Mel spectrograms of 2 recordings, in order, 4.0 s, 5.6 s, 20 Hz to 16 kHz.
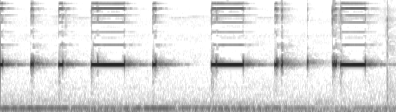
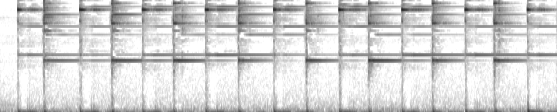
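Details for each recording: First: Old Toyota Kijang turn-signal flasher modified to drive a buzzer. A 2 kHz tone sounds in short irregular bursts, dropping in and out from a poorly soldered connection. Intermittent buzzer tone. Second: Bell-type mechanical flasher for an old car's turn signals: an internal rocker relay strikes metal, giving steady bright bell-like pings about ninety-five a minute; normal bell-type flasher chime, can be muffled by taping the large opening.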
